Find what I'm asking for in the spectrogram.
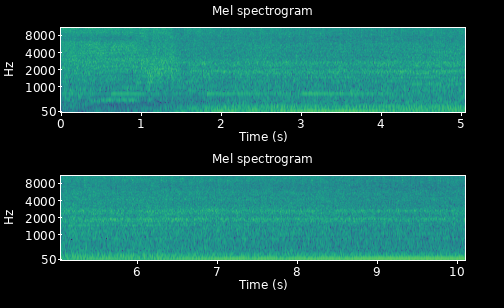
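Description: A Ford Bronco engine idling, a deep, steady rumble, close and loud, with a low droning hum that holds even throughout with no talking.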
